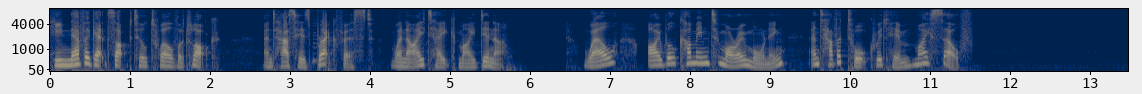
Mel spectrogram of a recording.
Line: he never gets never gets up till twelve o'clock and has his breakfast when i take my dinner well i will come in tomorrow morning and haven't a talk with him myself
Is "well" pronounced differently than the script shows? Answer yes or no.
no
